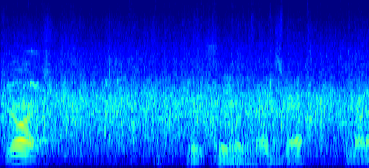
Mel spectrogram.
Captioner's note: applause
